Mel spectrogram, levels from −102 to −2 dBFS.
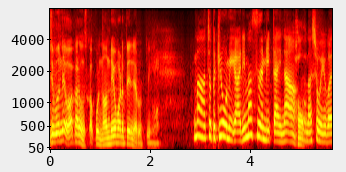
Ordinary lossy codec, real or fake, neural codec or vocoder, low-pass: none; fake; codec, 16 kHz, 2 kbps, X-Codec, HuBERT features, trained on balanced general audio; none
